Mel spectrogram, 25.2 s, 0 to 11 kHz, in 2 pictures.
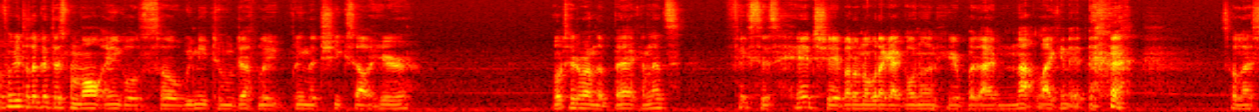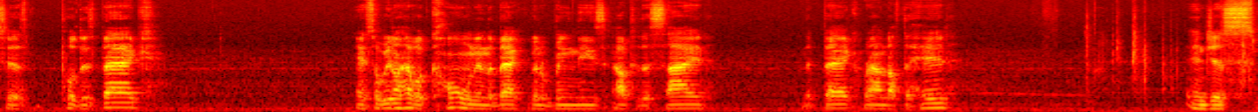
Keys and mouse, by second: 1.1 alt+middle click, 1.6 alt+middle click, 2.0 click, 2.5 f, 3.1 click, 4.3 middle click, 4.4 alt+click, 5.0 alt+shift+click, 5.3 alt+click, 5.3 middle click, 6.7 middle click, 6.9 alt+click, 7.8-8.9 drag, 9.9 g, 10.0 f, 10.4 click, 10.8 click, 11.5 click, 12.1 middle click, 12.4-14.2 drag, 14.2 alt+middle click, 14.5 click, 15.1 alt+middle click, 15.8 middle click, 16.0 alt+click, 16.7 click, 17.1 middle click, 17.1 alt+click, 17.4 middle click, 17.4 alt+click, 17.9 f, 20.2 click, 21.0 middle click, 21.1 alt+click, 21.7 ctrl+alt+click, 22.0 ctrl+alt+click, 22.2 alt+middle click, 22.6 alt+click, 23.2 ctrl+alt+click, 23.9 f, 24.7 alt+middle click.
